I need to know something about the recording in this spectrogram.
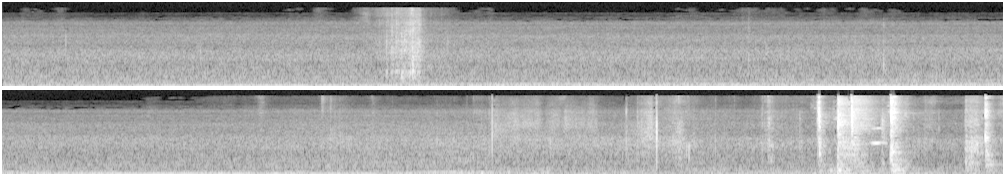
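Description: An idling engine's steady low hum, which fades out about seven seconds in, with a single click about two seconds in. Near the end there is a quick run of sharp clicks and knocks as a metal storage bay door is unlatched and swung open.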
